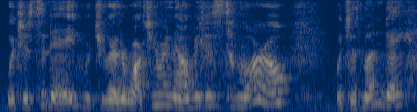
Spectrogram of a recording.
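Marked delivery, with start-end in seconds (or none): none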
